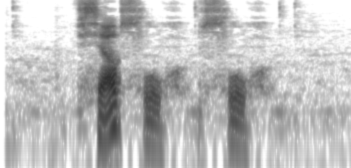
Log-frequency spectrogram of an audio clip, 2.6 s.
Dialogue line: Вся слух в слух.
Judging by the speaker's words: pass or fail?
pass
